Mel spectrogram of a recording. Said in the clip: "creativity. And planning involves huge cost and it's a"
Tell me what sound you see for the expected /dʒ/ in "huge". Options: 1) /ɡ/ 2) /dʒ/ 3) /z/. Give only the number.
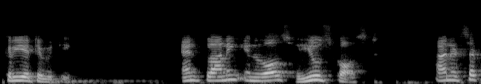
3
